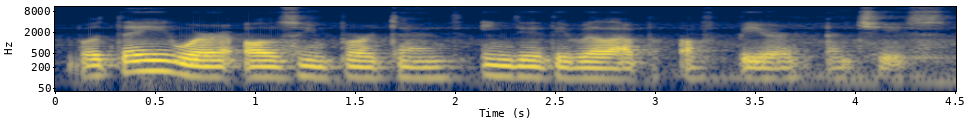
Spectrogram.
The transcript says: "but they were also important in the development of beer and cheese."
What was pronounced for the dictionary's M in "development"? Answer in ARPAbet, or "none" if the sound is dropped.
none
